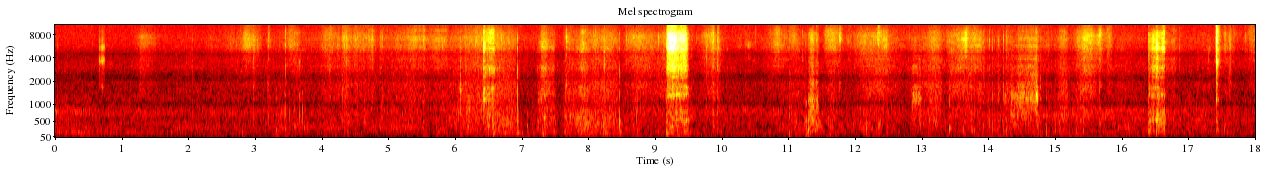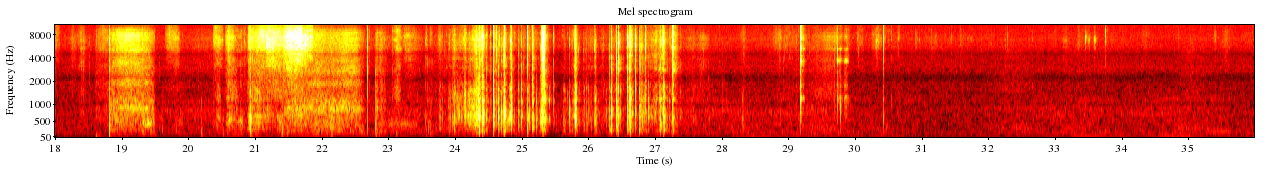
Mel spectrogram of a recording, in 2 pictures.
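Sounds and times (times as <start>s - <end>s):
rustling and scraping: 2.7s - 16.8s, 17.5s - 31.7s.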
